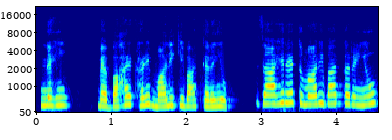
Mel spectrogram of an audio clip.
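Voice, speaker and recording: A woman's voice: high-pitched, steady tone, lightly acted. A woman voicing a fiery young bride in an audio novel, firing indignant retorts at her new husband.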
